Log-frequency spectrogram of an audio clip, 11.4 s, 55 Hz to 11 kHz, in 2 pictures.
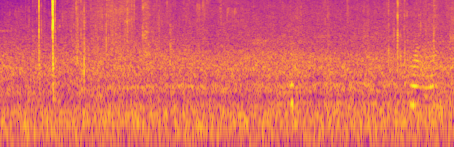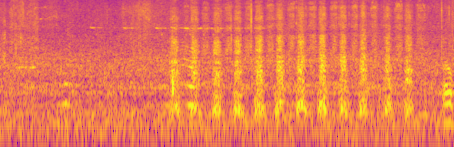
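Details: Honey bee colony in a 10-frame deep box with a honey super, opened for inspection on an overcast day: a steady low buzzing hum throughout, joined in the second half by a run of regular, rhythmic scraping pulses.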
